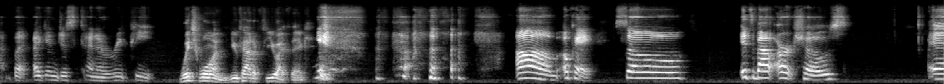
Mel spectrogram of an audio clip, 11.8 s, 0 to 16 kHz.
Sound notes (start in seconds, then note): 3.9 laughs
